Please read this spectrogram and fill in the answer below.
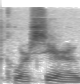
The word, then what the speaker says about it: Coursera: What's funny about, again, the organization is Coursera, which is spelled like course, C-O-U-R-S-E, with an R-A at the end, Coursera.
